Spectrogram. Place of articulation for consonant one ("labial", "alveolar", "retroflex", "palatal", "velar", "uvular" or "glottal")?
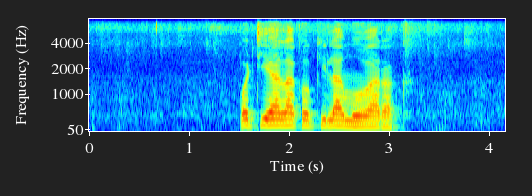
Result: labial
